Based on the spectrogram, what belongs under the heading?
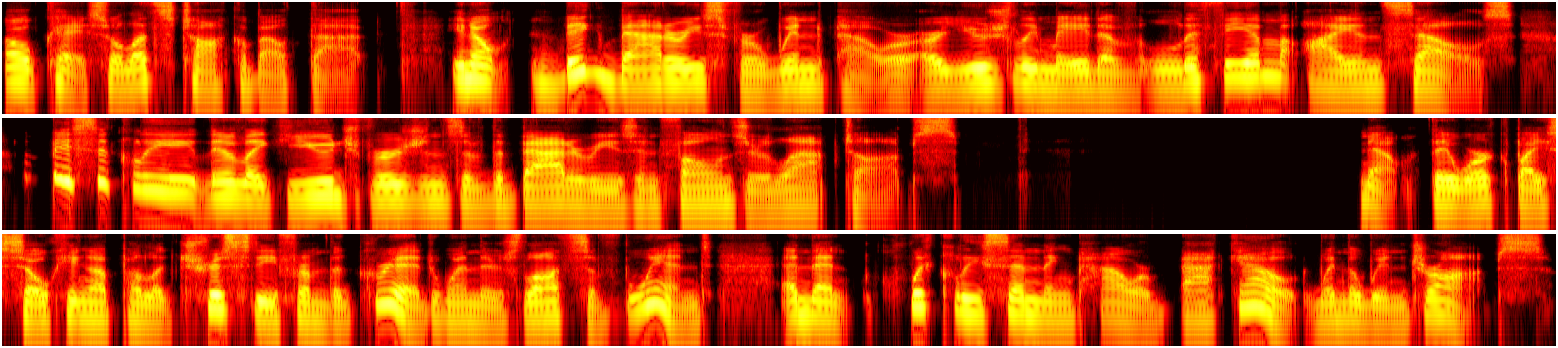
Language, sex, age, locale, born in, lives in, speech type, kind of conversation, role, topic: English, female, 55-59, en-US, United States, United States, read, expert-assistant, expert, How do wind turbines generate and deliver electricity safely?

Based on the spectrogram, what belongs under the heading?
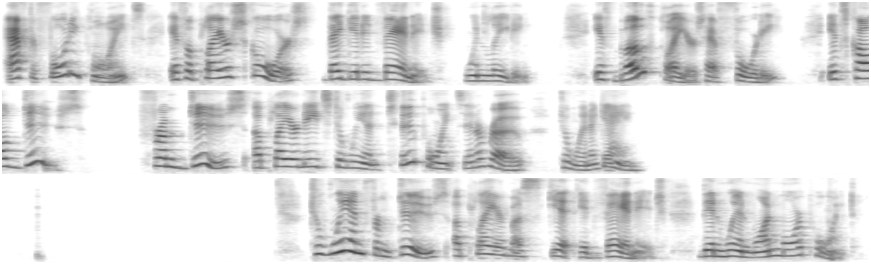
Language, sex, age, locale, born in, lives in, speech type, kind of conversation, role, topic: English, female, 55-59, en-US, United States, United States, read, expert-assistant, expert, Explain how tennis scoring works.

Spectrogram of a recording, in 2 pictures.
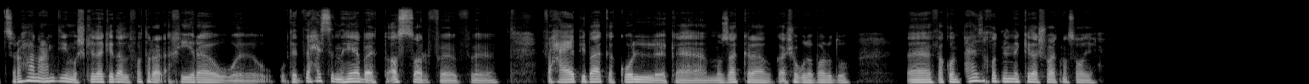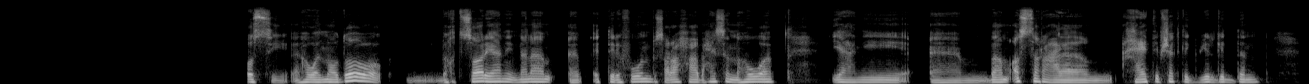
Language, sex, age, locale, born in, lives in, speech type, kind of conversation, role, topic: Arabic, male, 20-24, ar-EG, Egypt, Egypt, conversation, advice, user, ازاي استخدام الموبايل أو الشاشات قبل النوم بيسببلك أرق؟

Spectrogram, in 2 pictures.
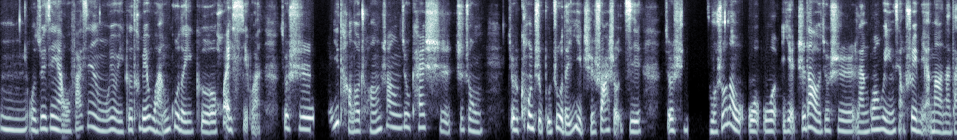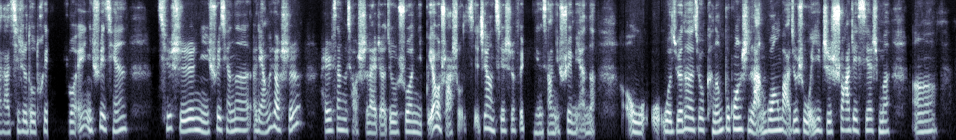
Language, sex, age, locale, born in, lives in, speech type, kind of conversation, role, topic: Chinese, female, 25-29, zh-CN, China, Germany, conversation, advice, user, 你晚上刷手机总是影响睡眠，为什么这么难改掉这个习惯？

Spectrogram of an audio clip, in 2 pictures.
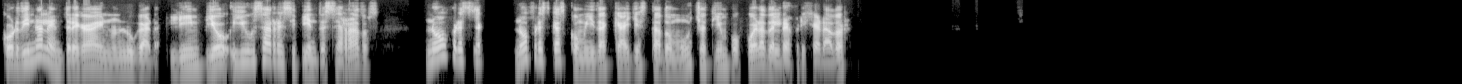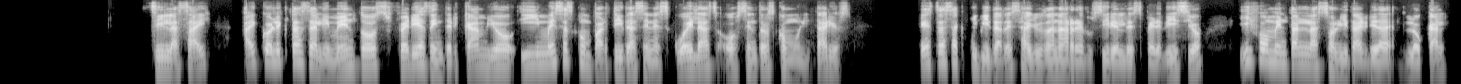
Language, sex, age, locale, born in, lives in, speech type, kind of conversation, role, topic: Spanish, male, 18-19, es-MX, Mexico, Mexico, read, expert-assistant, expert, ¿Cómo podríamos aprovechar mejor la comida que se produce para evitar desperdicios?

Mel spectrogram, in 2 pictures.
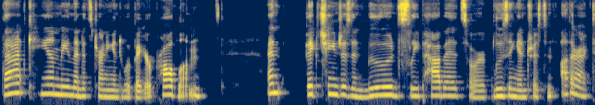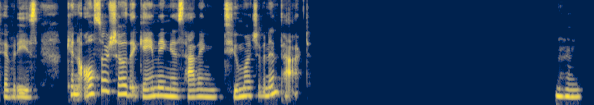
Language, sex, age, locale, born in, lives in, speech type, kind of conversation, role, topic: English, female, 30-34, en-US, United States, United States, read, expert-assistant, expert, What are the positive and negative effects of video games on teenagers?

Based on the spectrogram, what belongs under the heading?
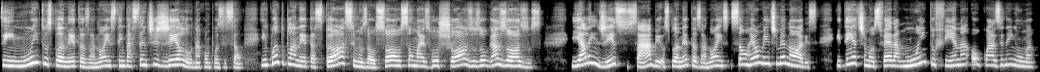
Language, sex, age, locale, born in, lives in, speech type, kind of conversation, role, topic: Portuguese, female, 55-59, pt-BR, Brazil, United States, read, expert-assistant, expert, O que realmente faz de um planeta um planeta, e por que Plutão deixou de ser considerado um?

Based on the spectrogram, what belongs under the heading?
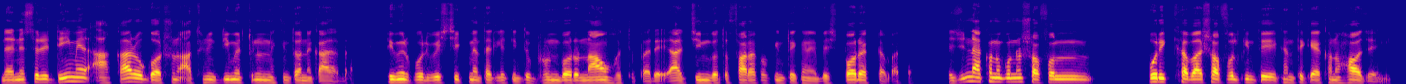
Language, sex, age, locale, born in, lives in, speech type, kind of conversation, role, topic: Bengali, male, 20-24, bn-BD, Bangladesh, Bangladesh, read, expert-assistant, expert, ডাইনোসরের ডিএনএ সংরক্ষণ নিয়ে সিনেমা ও গল্পে নানা দাবি করা হয়—বাস্তবে কি ফসিল থেকে ডিএনএ উদ্ধার করে কখনও ডাইনোসরকে ফিরিয়ে আনা সম্ভব?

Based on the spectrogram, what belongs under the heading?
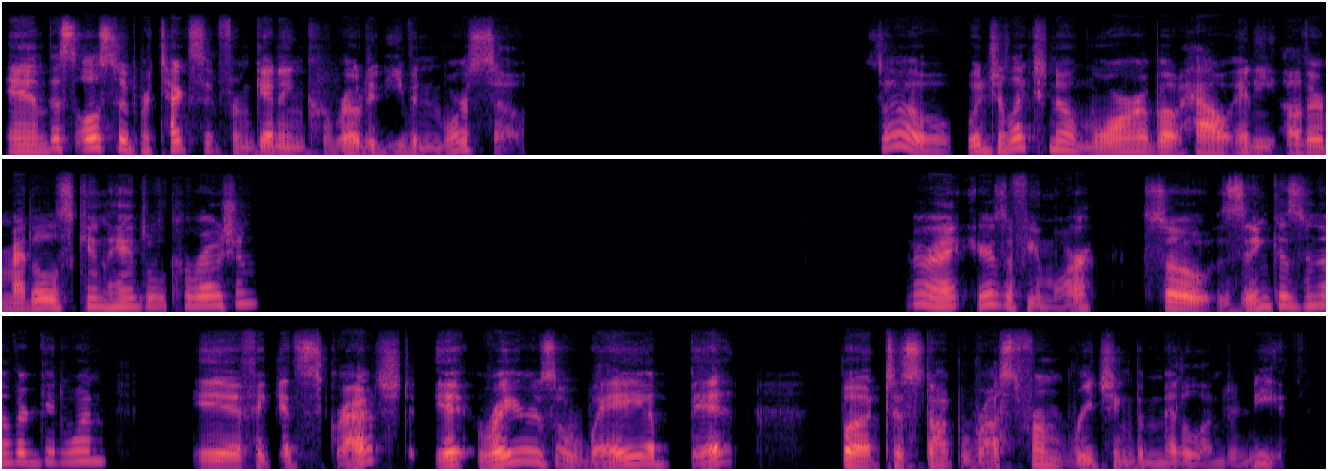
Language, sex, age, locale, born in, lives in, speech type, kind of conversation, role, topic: English, male, 25-29, en-CA, Canada, United States, read, expert-assistant, expert, Why do some metals rust while others do not?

